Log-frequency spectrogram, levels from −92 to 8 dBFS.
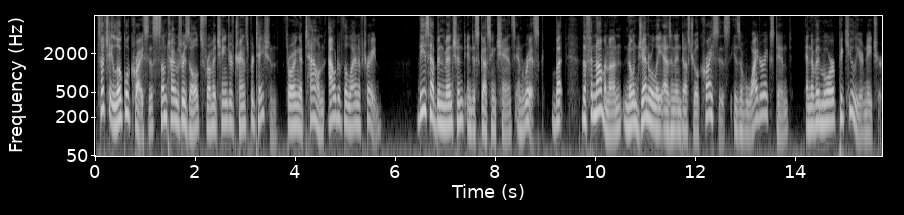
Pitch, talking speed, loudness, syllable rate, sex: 150 Hz, 185 wpm, -21 LUFS, 5.8 syllables/s, male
